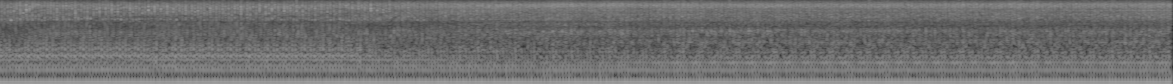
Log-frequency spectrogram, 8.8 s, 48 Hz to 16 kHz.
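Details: Porsche 911 Turbo 997.2 9A1 rebuilt engine, first start after rebuild: heavy, steady low rumble with an even beat, no knocks, ticks or rattles; clean idle.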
